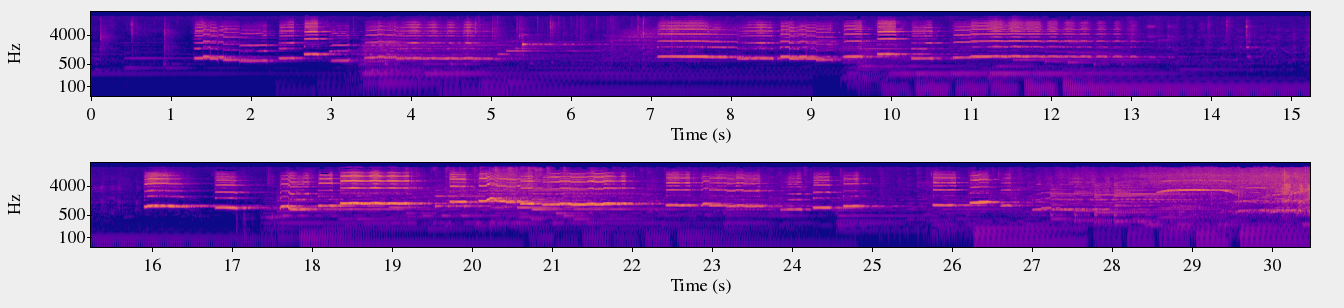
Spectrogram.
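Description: A recorder playing a melody, amplified through a stage microphone, over long held low chords from the band.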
